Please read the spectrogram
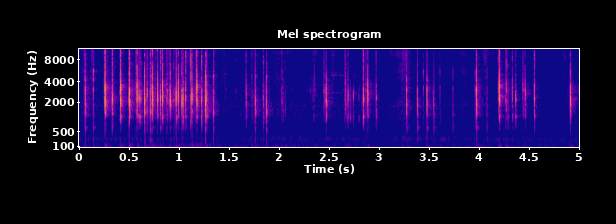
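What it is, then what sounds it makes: Plastic mechanical keyboard. Two hands type continuously with the fingertips on a Vega65, a small 65% mechanical keyboard with re-lubed Cobalt switches, white plastic keycaps and a dark case. It produces a quick, dense run of bright, crisp clacks centered around 2 kHz, then slower, separate keystrokes. Each keystroke stops almost instantly, with very little low end.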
